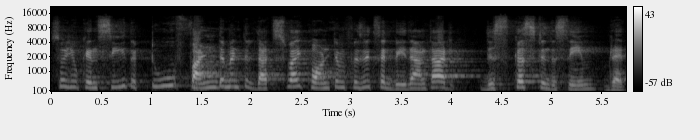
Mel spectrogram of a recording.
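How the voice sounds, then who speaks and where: A woman with a Telugu accent uses a raised, projected voice at a high pitch, with big swings in loudness. She speaks at a moderate pace with ordinary pitch variation. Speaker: engineer and quantum physicist, conference speaker. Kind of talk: conference talk. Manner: formal.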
